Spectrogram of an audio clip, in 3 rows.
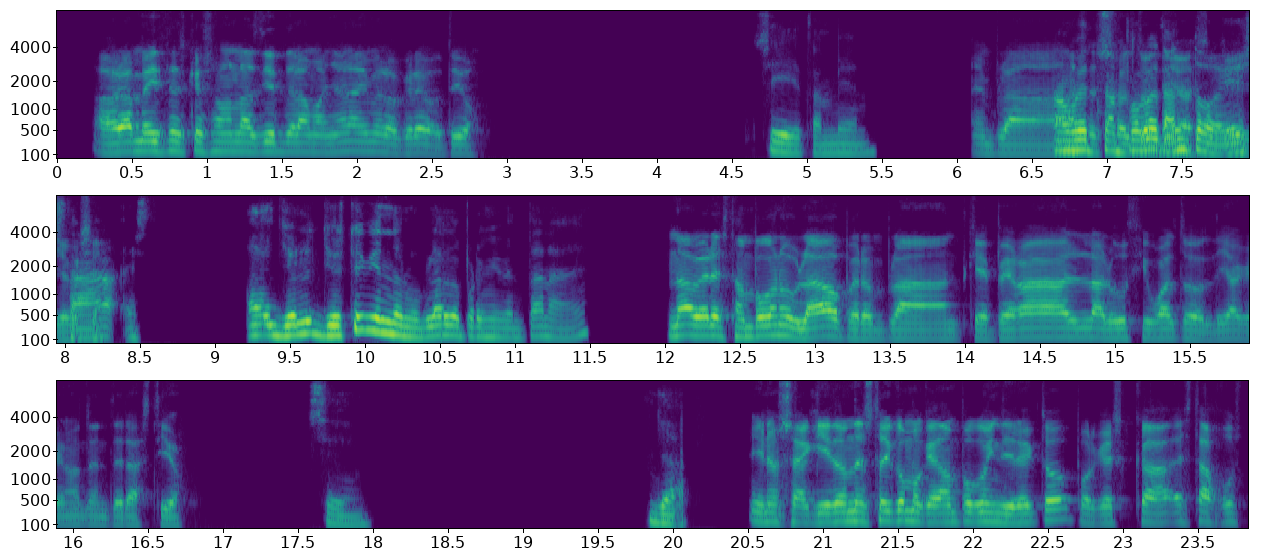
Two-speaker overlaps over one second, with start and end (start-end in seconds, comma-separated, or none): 6.6-8.3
